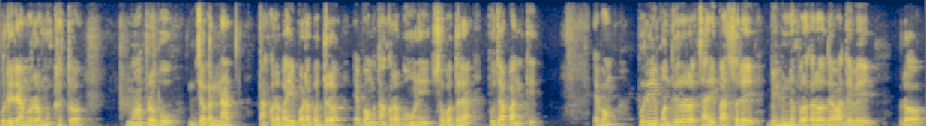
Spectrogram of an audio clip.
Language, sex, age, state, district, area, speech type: Odia, male, 30-45, Odisha, Mayurbhanj, rural, spontaneous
